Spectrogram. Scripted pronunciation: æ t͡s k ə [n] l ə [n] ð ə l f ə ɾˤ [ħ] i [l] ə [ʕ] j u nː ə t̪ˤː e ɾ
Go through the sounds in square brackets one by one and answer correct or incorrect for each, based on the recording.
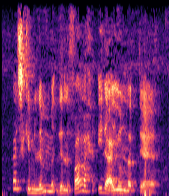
incorrect, incorrect, correct, correct, correct

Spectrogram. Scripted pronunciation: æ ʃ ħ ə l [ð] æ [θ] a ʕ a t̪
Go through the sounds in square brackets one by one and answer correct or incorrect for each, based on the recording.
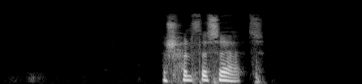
incorrect, incorrect

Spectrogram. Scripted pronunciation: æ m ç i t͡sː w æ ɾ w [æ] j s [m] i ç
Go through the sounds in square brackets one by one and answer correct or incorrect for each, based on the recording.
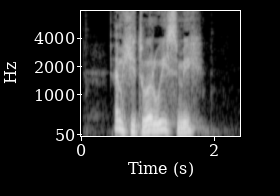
incorrect, correct

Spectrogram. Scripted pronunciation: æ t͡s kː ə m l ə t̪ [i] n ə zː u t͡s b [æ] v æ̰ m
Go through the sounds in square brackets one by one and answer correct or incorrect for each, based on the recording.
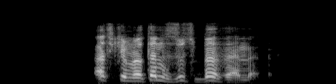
incorrect, correct

